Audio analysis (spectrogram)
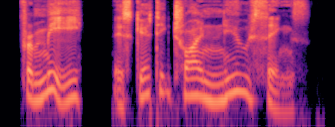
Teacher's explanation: For me, it's good to try new things. Here, try new things is stretched out a little bit to show important information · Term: stress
